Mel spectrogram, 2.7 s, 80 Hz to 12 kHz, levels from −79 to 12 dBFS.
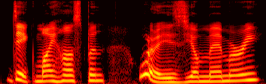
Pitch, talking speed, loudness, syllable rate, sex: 200 Hz, 155 wpm, -19 LUFS, 5.0 syllables/s, male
